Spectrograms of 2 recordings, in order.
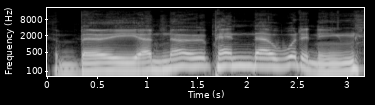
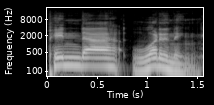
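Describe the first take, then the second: First: Slow, halting try at "Burnopenda Woodening"; stumbling careful reading of an odd name; garbled name attempt. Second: Drawn-out "Penda Woodening"; careful sounding out; slow careful name. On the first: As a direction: sound out "Burnopenda Woodening" slowly, unsure of every syllable. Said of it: "That didn't even sound like words". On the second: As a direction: say "Penda Woodening" slowly, syllable by syllable. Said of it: "How do you say it". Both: Shown as a demonstration.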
